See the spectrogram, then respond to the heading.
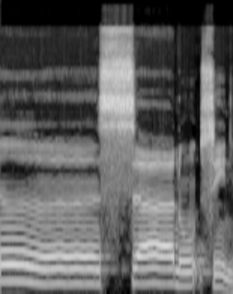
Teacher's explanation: سین، سیٹی جیسی آواز، سخت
